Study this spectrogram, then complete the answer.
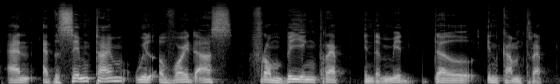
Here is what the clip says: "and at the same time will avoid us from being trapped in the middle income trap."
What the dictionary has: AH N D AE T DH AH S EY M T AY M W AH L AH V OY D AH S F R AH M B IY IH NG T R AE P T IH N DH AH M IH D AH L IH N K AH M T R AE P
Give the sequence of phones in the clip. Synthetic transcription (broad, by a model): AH N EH T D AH S EY M T AY M W AH L AH V OY D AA S F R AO M B IY IH NG T R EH P IH N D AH M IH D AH L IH N K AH M T R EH P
